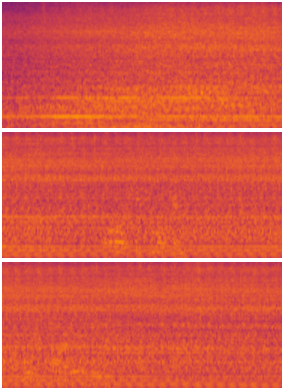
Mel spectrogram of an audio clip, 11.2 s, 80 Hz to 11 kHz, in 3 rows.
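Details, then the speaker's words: 2009 Toyota Camry Hybrid (codes P0A0F, P3190) after catalytic converter replacement with Magnaflow exhaust: even steady idle with soft hiss, no ticking or puffing at pipe; quiet exhaust, no leaks. "listen to this magnaflow exhaust baby wait for it wait for it [Music] oh quiet"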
